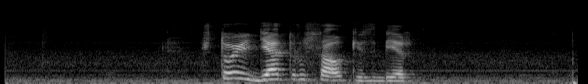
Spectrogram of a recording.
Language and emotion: Russian, neutral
